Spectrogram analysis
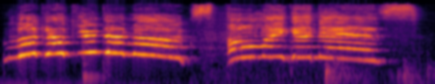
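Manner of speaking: loud, very high drawn-out squeal; ecstatic. Real, not acted. Crafter peeling off the stencil, ecstatic squeal. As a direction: shriek with delight, stretching the words. Freaking out at the reveal.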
